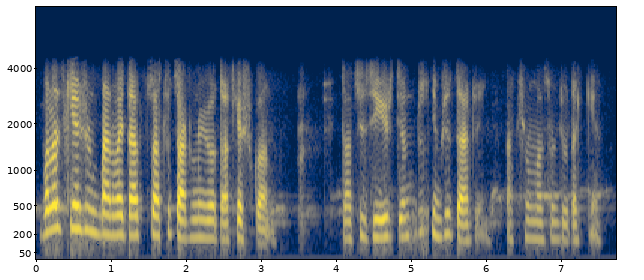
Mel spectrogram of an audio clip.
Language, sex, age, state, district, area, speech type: Kashmiri, female, 18-30, Jammu and Kashmir, Srinagar, urban, conversation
